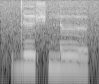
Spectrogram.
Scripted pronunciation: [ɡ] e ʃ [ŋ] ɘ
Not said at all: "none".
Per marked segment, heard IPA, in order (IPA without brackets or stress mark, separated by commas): d, n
